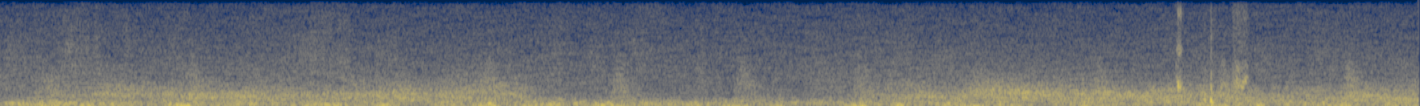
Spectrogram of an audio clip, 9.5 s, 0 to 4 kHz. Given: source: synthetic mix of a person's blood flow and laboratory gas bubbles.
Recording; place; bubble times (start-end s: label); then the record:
Doppler ultrasound of blood flow; subclavian vein
7.84-7.93 s: bubbles
8.02-8.13 s: bubbles
8.22-8.35 s: bubbles
From the record:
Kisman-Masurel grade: 213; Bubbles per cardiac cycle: several, 3 to 8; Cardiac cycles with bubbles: 1 to 10%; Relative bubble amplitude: loud (0.450 to 0.775); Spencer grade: 1 (occasional bubble signal discernible with the cardiac motion signal, with majority of cardiac periods free of bubbles); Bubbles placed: anywhere in the cardiac cycle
